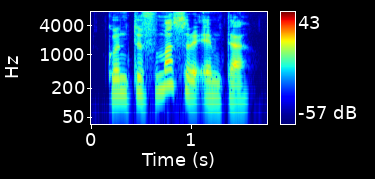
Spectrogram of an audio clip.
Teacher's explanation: Kunt fi Masr imta? And notice there's a little helping vowel, which helps you get from the nta of kunt onto the fi, because you've got the three consonant sounds together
